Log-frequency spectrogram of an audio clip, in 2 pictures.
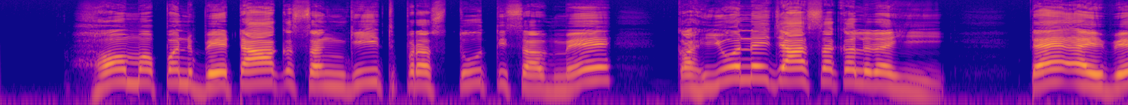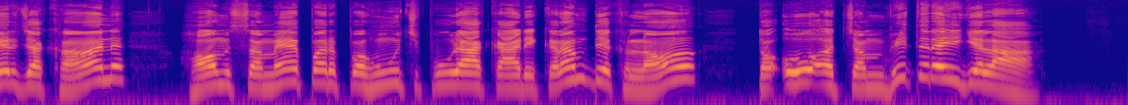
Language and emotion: Maithili, surprised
